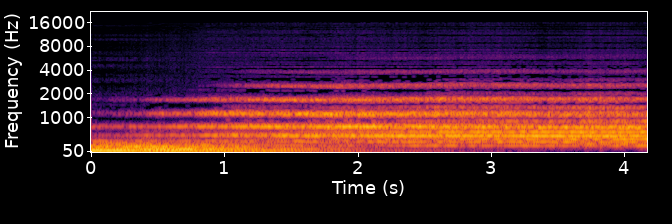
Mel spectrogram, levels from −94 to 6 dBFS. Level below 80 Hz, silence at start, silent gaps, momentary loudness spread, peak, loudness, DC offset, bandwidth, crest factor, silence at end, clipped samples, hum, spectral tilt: -20 dBFS; 0 s; none; 2 LU; -4 dBFS; -14 LUFS; under 0.1%; 4.2 kHz; 10 dB; 0 s; under 0.1%; none; -10 dB/octave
